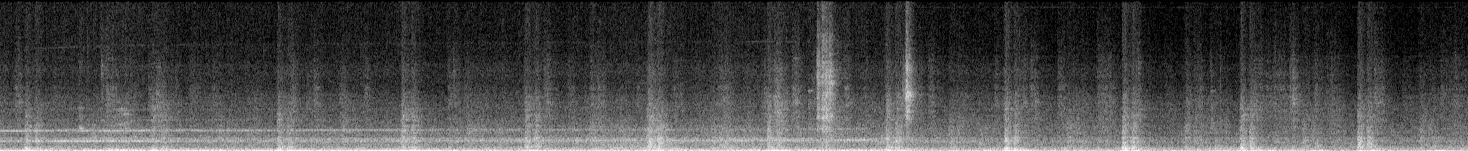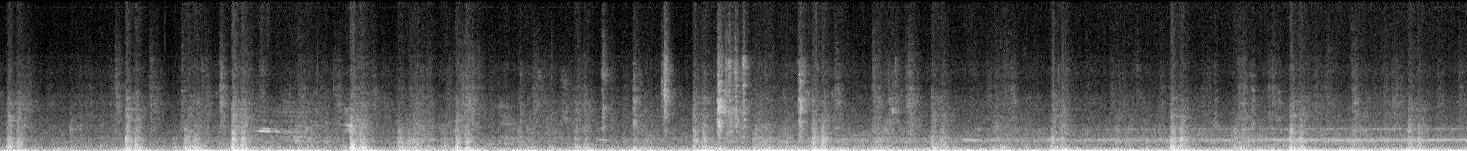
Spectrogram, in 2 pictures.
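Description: Diesel railcar running at speed: a steady low engine rumble with the wheels clacking over rail joints, and a steady whine that stops about eight seconds in and comes back near the end.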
